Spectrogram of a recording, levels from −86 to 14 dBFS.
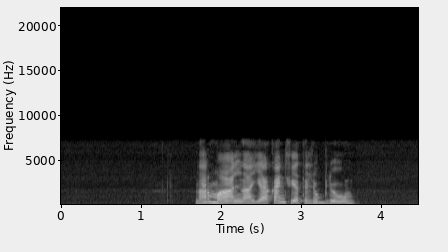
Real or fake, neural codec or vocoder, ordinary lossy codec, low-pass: fake; autoencoder, 48 kHz, 128 numbers a frame, DAC-VAE, trained on Japanese speech; none; 7.2 kHz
